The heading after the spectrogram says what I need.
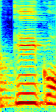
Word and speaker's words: kick: में हम लोग जानते हैं कि सी का प्रोनाउंसिएशन नहीं होता है और के को हम लोग कॉ पढ़ते हैं।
